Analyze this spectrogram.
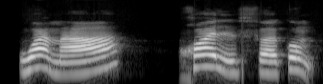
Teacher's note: खौ पुर होगा खराश के साथ , फा की ज़बर को ज़्यादा नहीं खींचेंगे, खल्फकुम काफ बारीक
